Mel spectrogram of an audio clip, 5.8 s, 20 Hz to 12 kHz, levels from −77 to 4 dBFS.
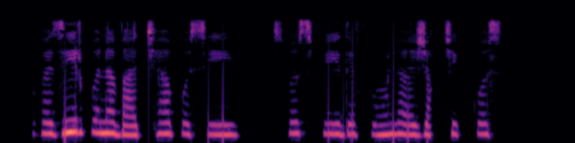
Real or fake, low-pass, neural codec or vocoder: real; 7.2 kHz; none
